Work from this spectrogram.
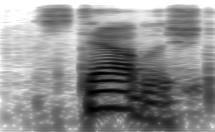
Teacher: stress primary stress on the second syllable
